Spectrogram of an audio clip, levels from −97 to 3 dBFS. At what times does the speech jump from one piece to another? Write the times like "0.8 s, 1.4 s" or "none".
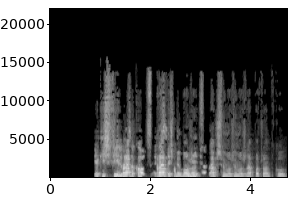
3.7 s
